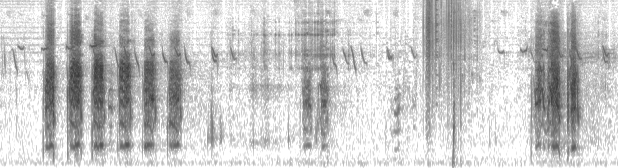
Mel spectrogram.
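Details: Duck with duckling in a pond: a rapid run of about six harsh quacks, a pause, a short pair, then another burst, with faint high peeping throughout.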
